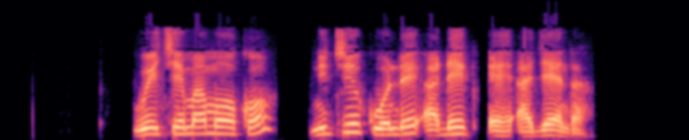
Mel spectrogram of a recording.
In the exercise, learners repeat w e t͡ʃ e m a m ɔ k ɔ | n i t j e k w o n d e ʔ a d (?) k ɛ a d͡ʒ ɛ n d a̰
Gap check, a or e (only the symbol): e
